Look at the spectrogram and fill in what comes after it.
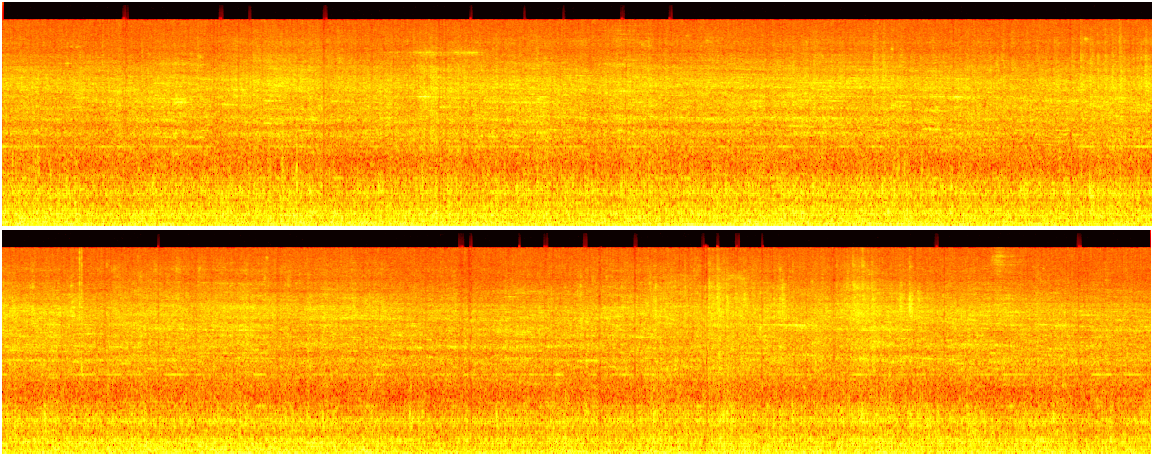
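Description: Double-stack intermodal freight cars rolling past a level crossing: a loud, steady rumble and rattle of steel wheels on rail.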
